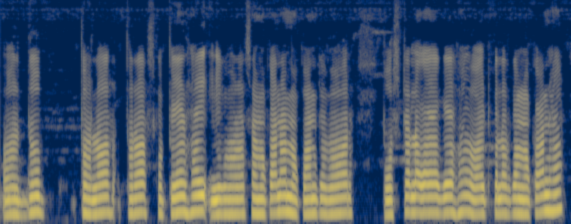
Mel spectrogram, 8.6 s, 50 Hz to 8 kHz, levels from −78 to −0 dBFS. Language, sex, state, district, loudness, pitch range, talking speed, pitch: Hindi, male, Jharkhand, Palamu, -16 LUFS, 140-155 Hz, 170 wpm, 150 Hz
